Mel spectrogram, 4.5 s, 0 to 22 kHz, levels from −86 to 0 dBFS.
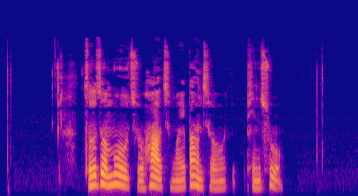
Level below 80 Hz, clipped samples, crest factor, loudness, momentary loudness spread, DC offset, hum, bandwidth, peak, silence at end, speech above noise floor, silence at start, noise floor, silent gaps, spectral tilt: -70 dBFS; under 0.1%; 24 dB; -22 LUFS; 16 LU; under 0.1%; none; 11.5 kHz; 0 dBFS; 0.95 s; 35 dB; 0.7 s; -57 dBFS; none; -5 dB/octave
